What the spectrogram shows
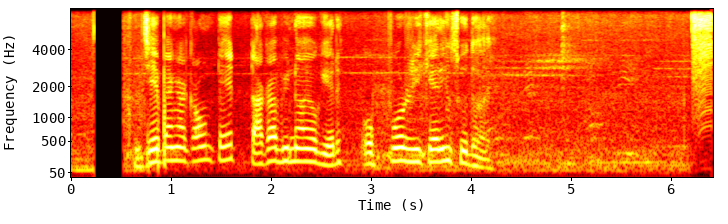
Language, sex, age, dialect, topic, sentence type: Bengali, male, 18-24, Standard Colloquial, banking, statement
